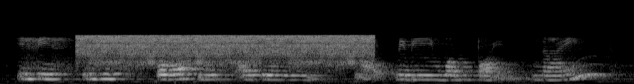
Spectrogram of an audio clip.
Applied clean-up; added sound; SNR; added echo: none; Hiss; -4 dB; reverberation time 0.8 s.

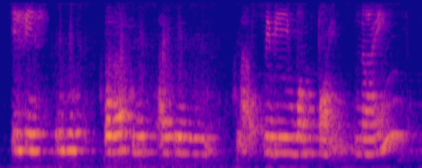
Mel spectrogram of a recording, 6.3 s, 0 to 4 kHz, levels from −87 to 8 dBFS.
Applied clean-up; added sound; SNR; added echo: neural separator model SepFormer DNS4.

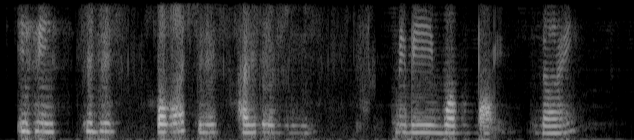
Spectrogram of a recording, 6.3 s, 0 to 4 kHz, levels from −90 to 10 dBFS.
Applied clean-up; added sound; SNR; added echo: neural separator model SepFormer WHAMR!.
